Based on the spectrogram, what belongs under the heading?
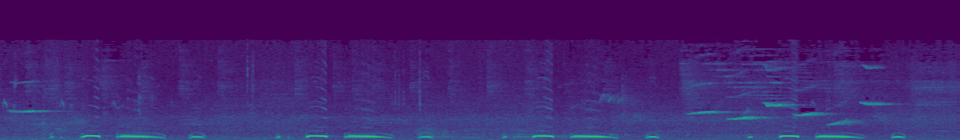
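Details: Calling spotted dove used to draw in wild doves, repeating its three-part coo about four times: short hoot, drawn-out quavering descending croo, clipped end note, phrases roughly two seconds apart, faint high chirps of other birds behind.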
